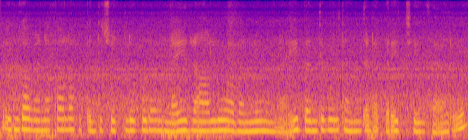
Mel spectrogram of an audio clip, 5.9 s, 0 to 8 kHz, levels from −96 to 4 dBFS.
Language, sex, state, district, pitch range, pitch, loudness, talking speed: Telugu, female, Andhra Pradesh, Guntur, 205-225 Hz, 215 Hz, -15 LUFS, 145 wpm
